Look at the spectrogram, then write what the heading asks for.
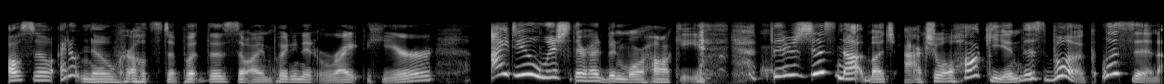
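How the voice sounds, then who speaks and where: A man's voice: mid-range voice, fairly bright tone, no room sound, muffled recording. A man with a congested voice from a cold, reading a scripted book review in a chatty way with asides. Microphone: voice-over over gameplay footage.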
